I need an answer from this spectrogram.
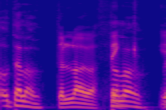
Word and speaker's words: Dalot: Dello. But you don't pronounce the T, do you?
